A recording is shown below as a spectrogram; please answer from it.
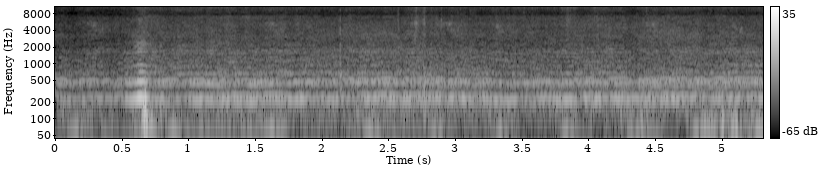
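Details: Worker honey bees in nonstop traffic at a feral colony: a steady low hum with a clear overtone above it. One bee zips close past the microphone early on in a short loud burst.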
